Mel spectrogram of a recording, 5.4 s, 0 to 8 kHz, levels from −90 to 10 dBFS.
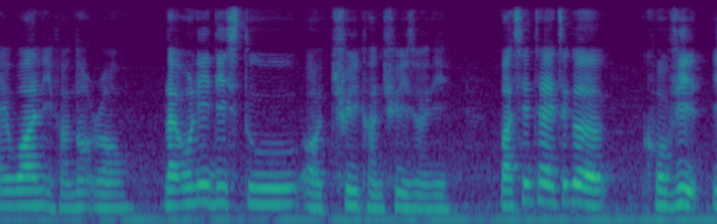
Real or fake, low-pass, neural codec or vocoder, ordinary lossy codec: real; 7.2 kHz; none; none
